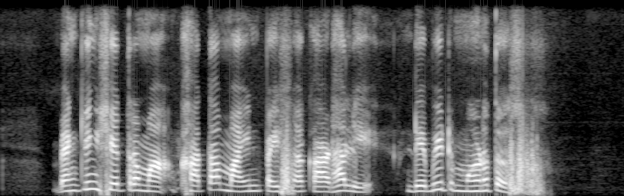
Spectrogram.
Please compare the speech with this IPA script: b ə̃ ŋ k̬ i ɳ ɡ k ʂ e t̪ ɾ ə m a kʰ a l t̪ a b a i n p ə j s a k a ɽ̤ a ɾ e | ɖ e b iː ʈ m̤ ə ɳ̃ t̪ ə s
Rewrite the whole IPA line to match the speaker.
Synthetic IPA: b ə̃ ŋ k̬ i ŋ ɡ k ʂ e t̪ ɾ ə m a kʰ a t̪ a m a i n p ə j s a k a ɽ̤ a l e | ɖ e b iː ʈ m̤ ə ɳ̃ t̪ ə s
